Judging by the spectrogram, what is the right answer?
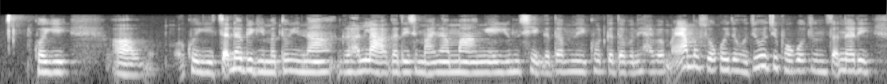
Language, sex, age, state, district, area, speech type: Manipuri, female, 30-45, Manipur, Bishnupur, rural, spontaneous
